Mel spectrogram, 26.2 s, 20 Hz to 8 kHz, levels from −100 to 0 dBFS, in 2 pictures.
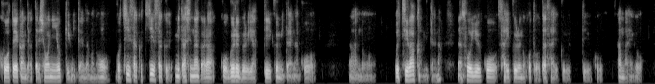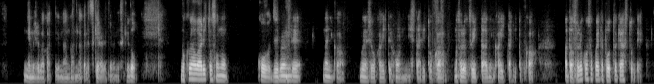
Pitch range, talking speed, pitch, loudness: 100-120 Hz, 400 characters per minute, 110 Hz, -30 LUFS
